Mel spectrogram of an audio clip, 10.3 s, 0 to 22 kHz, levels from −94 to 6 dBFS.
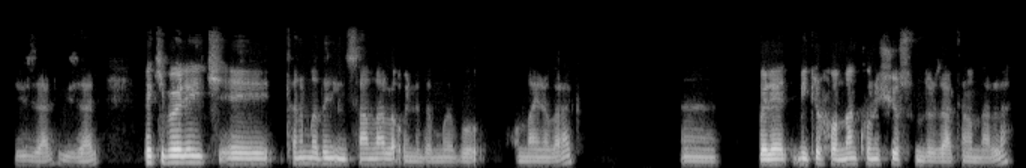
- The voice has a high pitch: No, low, 110 Hz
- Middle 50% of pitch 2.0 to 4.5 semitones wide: No, average, 5.2 semitones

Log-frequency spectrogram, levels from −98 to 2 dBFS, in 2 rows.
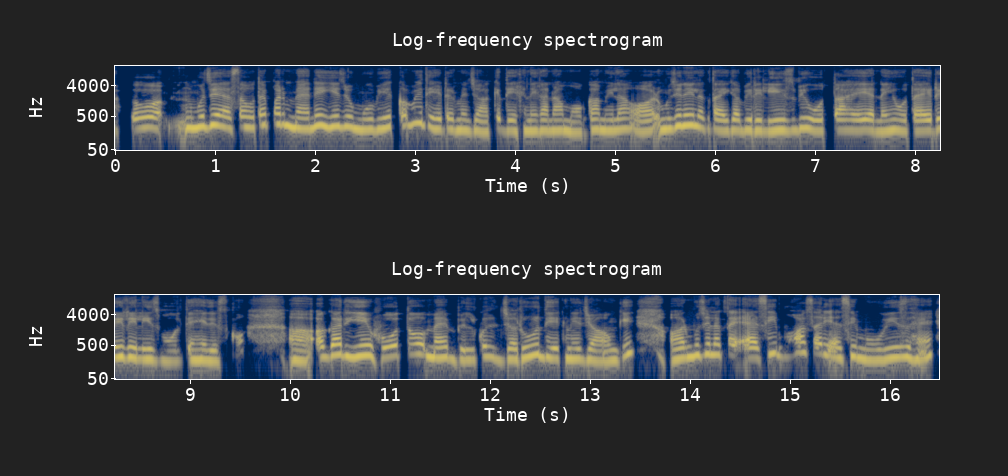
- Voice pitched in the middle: No, high, 210 Hz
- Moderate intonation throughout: Yes, average, 3.9 semitones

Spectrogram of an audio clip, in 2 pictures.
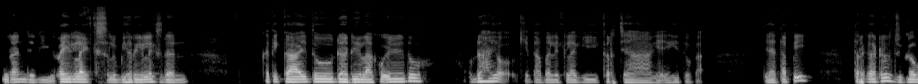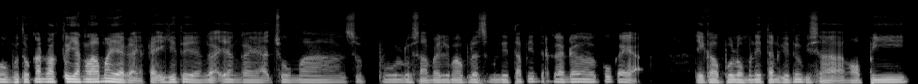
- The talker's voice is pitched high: No, low, 110 Hz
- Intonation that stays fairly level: Yes, narrow, 2.3 semitones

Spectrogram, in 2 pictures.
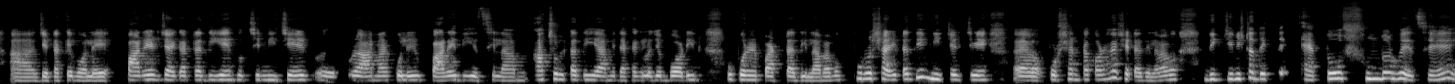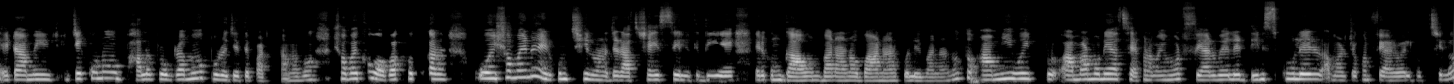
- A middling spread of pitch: Yes, average, 3.4 semitones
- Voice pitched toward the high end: Yes, high, 210 Hz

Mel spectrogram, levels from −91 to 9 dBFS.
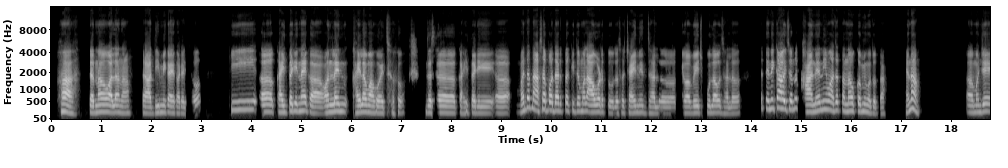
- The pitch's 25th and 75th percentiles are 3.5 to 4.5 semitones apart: Yes, average, 3.9 semitones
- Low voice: No, medium, 185 Hz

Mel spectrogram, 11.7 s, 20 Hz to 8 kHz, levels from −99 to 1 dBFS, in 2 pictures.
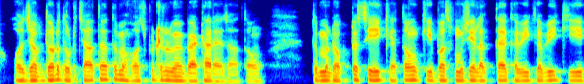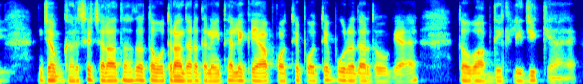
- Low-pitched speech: Yes, low, 110 Hz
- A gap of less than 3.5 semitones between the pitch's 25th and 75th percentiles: Yes, narrow, 2.4 semitones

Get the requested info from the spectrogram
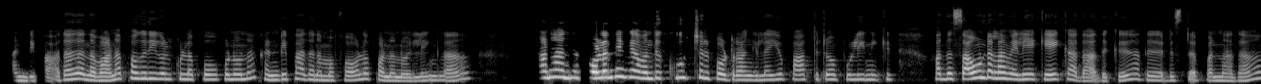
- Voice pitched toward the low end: No, high, 230 Hz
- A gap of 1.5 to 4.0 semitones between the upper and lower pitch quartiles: No, average, 4.6 semitones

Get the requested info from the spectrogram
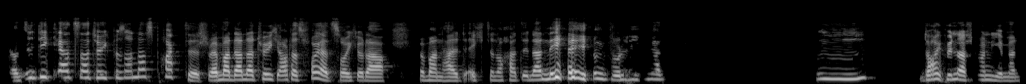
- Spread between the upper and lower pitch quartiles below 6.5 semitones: No, wide, 6.9 semitones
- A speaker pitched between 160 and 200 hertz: No, high, 220 Hz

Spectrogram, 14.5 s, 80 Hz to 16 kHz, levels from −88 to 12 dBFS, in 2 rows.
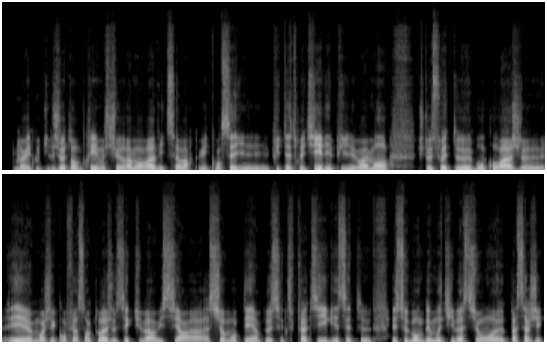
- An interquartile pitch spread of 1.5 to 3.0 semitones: Yes, average, 2.7 semitones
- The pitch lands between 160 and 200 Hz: No, very low, 95 Hz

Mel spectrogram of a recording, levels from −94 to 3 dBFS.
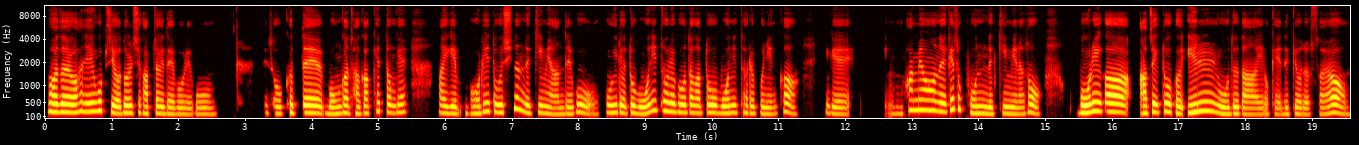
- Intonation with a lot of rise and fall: No, average, 3.6 semitones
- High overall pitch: Yes, high, 210 Hz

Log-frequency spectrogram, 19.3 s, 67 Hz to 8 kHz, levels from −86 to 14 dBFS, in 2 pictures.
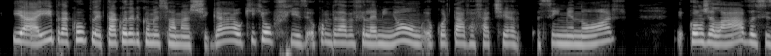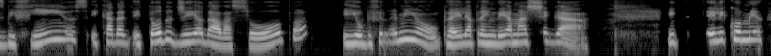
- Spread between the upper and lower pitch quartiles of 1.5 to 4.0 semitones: Yes, average, 3.4 semitones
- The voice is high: Yes, high, 210 Hz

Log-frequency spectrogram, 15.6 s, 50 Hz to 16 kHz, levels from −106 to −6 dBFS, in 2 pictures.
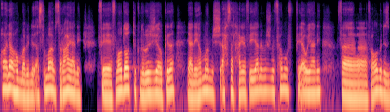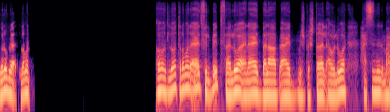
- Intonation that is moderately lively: Yes, average, 3.3 semitones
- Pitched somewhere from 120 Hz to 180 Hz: Yes, low, 135 Hz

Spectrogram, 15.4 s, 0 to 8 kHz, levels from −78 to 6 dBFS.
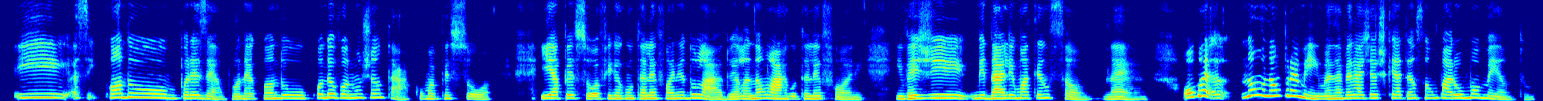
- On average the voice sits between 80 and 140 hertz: No, high, 240 Hz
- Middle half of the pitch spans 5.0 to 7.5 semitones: No, average, 4.3 semitones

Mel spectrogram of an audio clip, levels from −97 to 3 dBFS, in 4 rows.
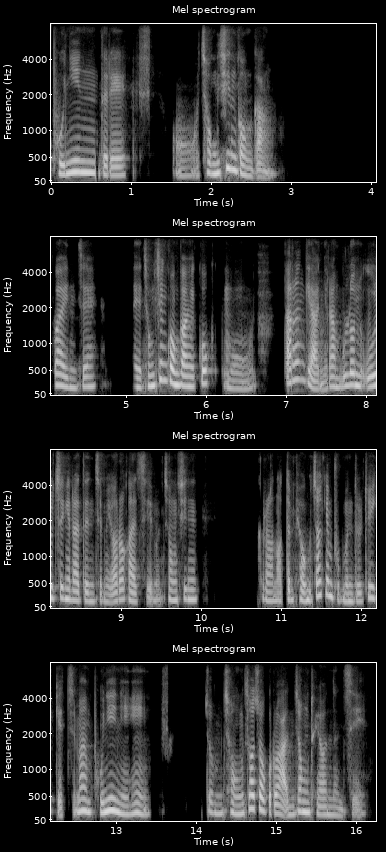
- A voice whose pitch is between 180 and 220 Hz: Yes, medium, 185 Hz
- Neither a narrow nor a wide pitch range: Yes, average, 4.3 semitones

